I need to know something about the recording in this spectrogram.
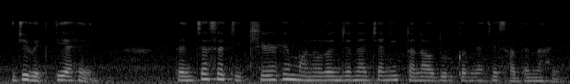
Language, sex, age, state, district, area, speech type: Marathi, female, 30-45, Maharashtra, Amravati, rural, spontaneous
